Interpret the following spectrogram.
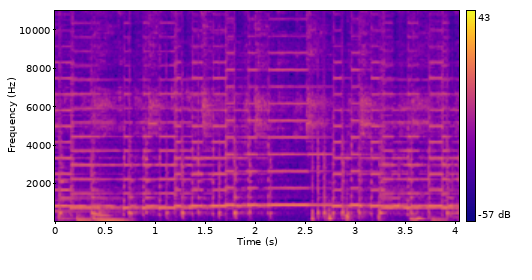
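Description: Electronic keyboard playing an instrumental passage in a plucked, mandolin-like tone, one high note held for most of the time, over a repeated low beat.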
